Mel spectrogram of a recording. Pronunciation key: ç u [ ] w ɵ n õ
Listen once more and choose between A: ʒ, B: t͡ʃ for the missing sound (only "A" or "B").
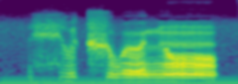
B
